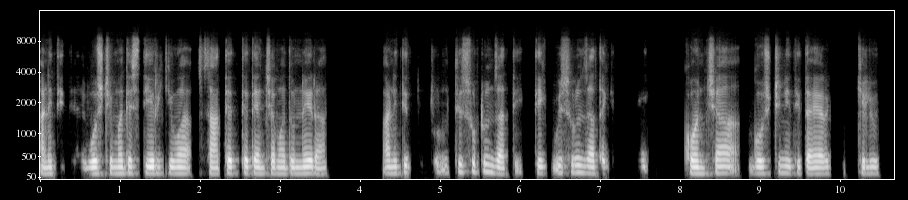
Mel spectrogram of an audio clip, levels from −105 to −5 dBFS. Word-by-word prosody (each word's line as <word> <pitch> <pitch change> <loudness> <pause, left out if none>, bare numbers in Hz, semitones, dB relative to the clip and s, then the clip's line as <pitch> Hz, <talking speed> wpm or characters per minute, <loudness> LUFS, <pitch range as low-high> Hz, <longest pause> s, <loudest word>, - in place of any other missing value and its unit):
आणि 135 0 +1
ती - - -16 0.3
गोष्टीमध्ये 135 +1 +3
स्थिर 140 0 +4
किंवा 135 -1 +3 0.2
सातत्य, 140 +2 +2
त्यांच्यामधून 130 0 +1
नाही 140 +1 +6
राहत 125 -1 -2 0.8
आणि 140 0 +1
ती, 155 - +1 0.6
ती 165 - 0
सुटून 170 0 -3
जाते. 130 -3 0 0.2
ते 140 0 +1
विसरून 150 +1 -2
जातं 140 -1 +1
की - - -16 0.5
कोणच्या 135 +1 +3 0.3
गोष्टीने 140 +1 0
ती 135 - -4
तयार 130 +1 +3 0.4
केली 135 0 -1
होती. 135 0 -3
135 Hz, 135 wpm, -22 LUFS, 135-140 Hz, 0.8 s, नाही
